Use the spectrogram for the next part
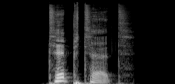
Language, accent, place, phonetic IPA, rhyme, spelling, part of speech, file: German, Germany, Berlin, [ˈtɪptət], -ɪptət, tipptet, verb, De-tipptet.ogg
- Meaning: inflection of tippen: 1. second-person plural preterite 2. second-person plural subjunctive II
